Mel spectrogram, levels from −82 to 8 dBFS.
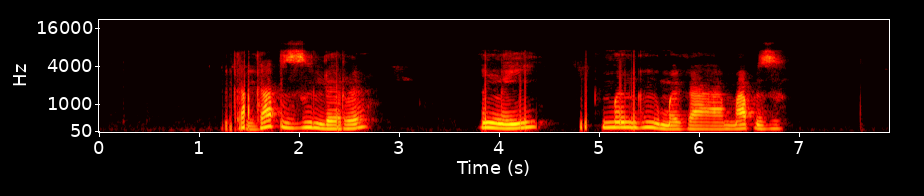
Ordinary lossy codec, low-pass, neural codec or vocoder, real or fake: Opus, 24 kbps; 7.2 kHz; none; real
